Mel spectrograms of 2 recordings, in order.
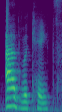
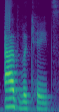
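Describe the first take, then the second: First: The last syllable has a full vowel like 'kate'. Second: The last syllable has a full vowel like 'kate'.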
